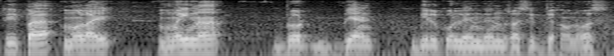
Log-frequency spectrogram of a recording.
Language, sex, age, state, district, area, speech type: Nepali, male, 45-60, West Bengal, Jalpaiguri, urban, read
